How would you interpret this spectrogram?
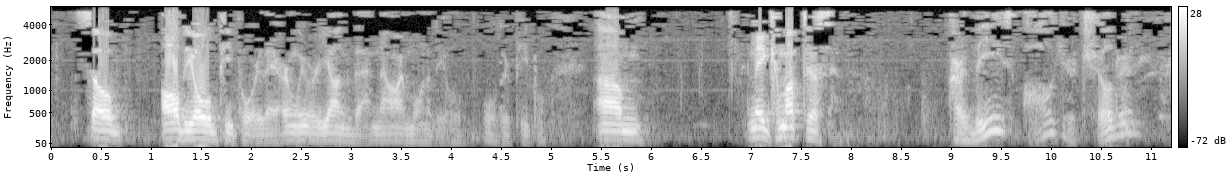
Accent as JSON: {"language": "English", "town": "Detroit", "region": "Michigan", "country": "United States", "tie": "born or raised there", "said": "Well, I was raised in Detroit, Michigan, and the first time I thought about suicide, I was 7 years old."}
